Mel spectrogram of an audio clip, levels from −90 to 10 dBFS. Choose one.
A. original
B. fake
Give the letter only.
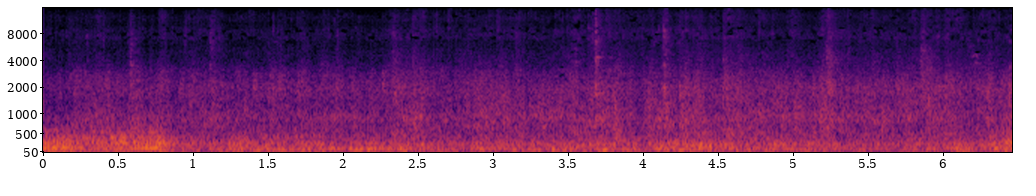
A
